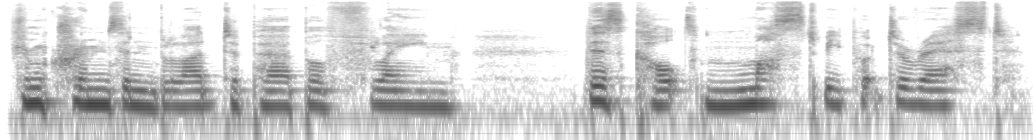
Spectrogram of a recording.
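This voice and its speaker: A woman's voice: fairly low pitch, little pitch movement, takes it slowly, darkish tone. A woman playing a wry, greedy female explorer and treasure hunter in a fantasy video game, with a dry, teasing, conversational manner. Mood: sober, troubled. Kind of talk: video game character voice lines.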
